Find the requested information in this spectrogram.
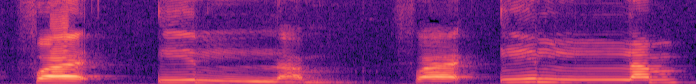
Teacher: nun sukun bertemu dengan huruf lam, nunnya tidak dibaca. Ini hukumnya idgham bila gunnah. Jadi nunnya nggak dibaca, kita langsung ke lam.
